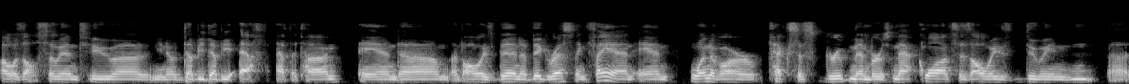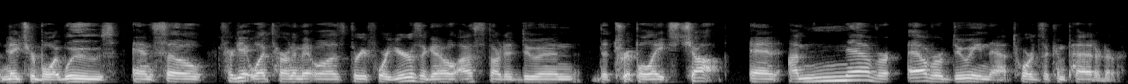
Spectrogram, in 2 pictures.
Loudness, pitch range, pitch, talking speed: -14 LUFS, 120-130 Hz, 125 Hz, 170 wpm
